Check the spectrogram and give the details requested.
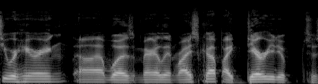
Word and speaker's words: Rajskub: years ago Sarah Silverman introduced her as Marilyn Rice cup and I went got it like the actually I just assumed I'm so right I'm so dumb that that's how it's actually pronounced regardless of the spell yes yes I'm talking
